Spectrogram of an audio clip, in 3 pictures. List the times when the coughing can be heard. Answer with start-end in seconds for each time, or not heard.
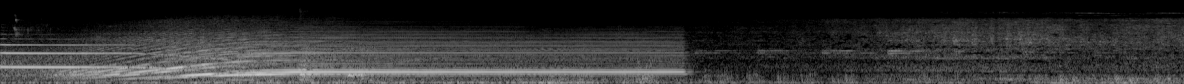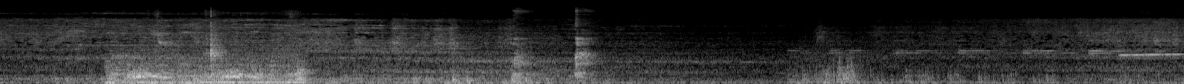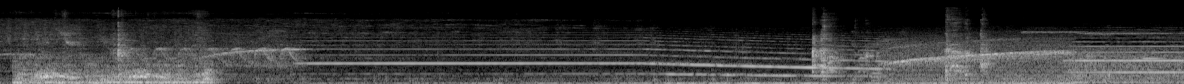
2.2-4.3, 16.9-17.9, 31.8-33.6.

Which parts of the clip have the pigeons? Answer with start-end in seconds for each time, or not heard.
12.8-14.9, 23.8-25.8.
